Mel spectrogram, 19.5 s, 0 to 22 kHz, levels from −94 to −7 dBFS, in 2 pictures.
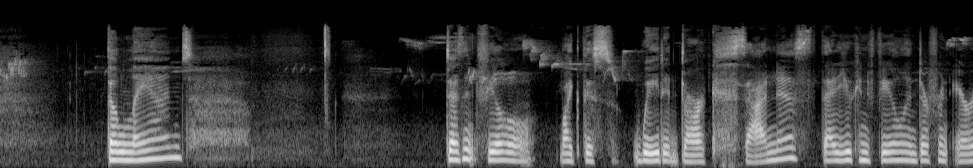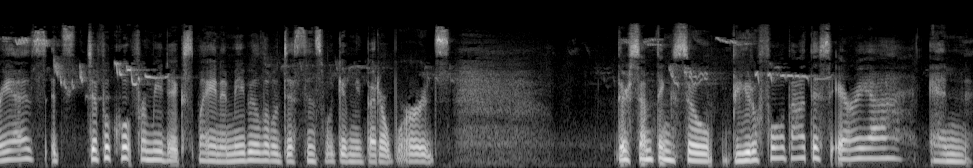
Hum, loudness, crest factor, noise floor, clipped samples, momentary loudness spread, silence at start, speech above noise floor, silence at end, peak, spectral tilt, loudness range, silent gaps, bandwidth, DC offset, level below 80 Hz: none; -27 LUFS; 20 dB; -65 dBFS; under 0.1%; 13 LU; 0 s; 39 dB; 0 s; -6 dBFS; -5 dB/octave; 4 LU; none; 12 kHz; under 0.1%; -68 dBFS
